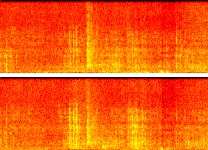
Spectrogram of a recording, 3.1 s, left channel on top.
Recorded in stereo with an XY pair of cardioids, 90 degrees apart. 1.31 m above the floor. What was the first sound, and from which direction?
A clap, 15° left.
